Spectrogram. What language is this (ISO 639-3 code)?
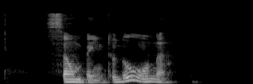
por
